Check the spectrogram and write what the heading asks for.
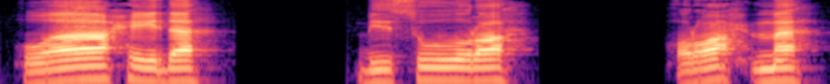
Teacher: جزم والی ہا سے بدل کر وقف کریں جب آخری حرف گولتا ہو، مثلا واحدتن، بسورتن، رحمتن پر وقف اس طرح کریں، واحدہ، بسورہ، رحمہ.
